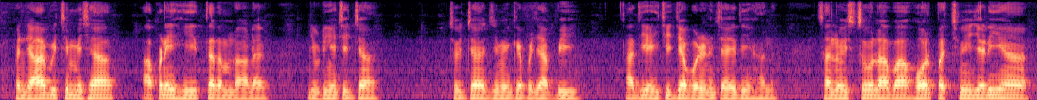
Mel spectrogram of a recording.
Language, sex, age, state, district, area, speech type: Punjabi, male, 18-30, Punjab, Rupnagar, urban, spontaneous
